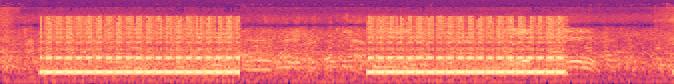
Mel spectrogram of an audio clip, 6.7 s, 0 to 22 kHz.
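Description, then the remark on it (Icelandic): A telephone ringing tone sounds twice, each a steady two-second electronic burr with a gap between, loud over a low murmur of background chatter. “Láreglann í Seúl fekk fyrsta símtalið frá í Taiwan kl. 18.34 að staðartíma.”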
